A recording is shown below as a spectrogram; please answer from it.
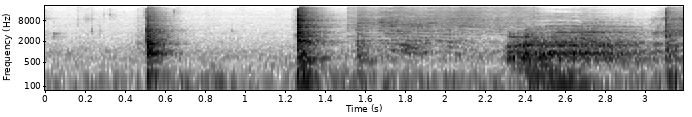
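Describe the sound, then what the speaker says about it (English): Spaghetti bolognese sauce with beef stock is stirred in a pot: two sharp utensil knocks against the pot, then a softer wet scraping and sloshing of the thick sauce. "Just give it a quick mix"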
